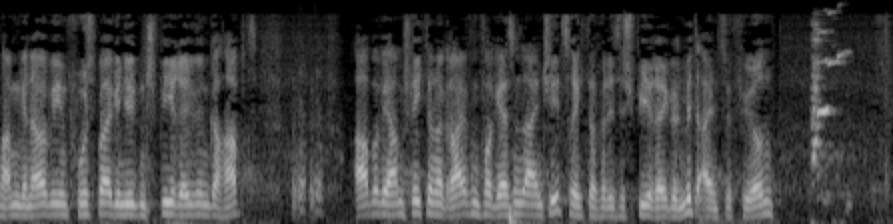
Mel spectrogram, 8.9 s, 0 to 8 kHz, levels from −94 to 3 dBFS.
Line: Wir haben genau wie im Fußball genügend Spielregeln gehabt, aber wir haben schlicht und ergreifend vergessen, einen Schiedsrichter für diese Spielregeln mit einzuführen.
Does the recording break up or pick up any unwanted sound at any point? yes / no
yes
